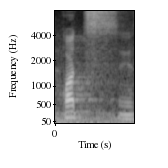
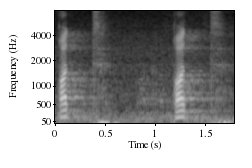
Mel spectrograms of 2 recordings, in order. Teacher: huruf ta yang mati atau waqaf itu ada udara yang keluar nat qot ya, ada udara, bukan qots sanes qots tapi qot nah, seperti itu, bukan qots atau s qots bukan c tapi qot nggih, atau dalam sifatul huruf disebut sebagai hamas ya.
